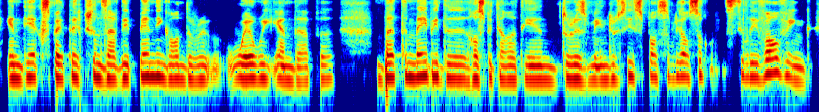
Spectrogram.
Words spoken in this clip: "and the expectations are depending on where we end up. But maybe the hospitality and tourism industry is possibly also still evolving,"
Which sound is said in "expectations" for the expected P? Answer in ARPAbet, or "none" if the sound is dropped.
P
